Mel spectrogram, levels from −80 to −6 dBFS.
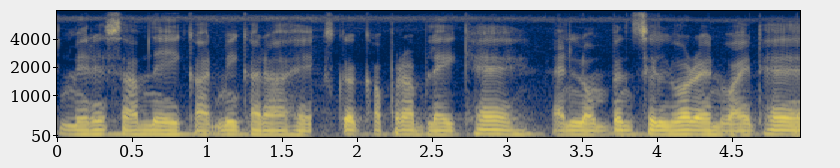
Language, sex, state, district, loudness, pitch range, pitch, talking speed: Hindi, male, Arunachal Pradesh, Papum Pare, -17 LUFS, 90-95 Hz, 95 Hz, 180 wpm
